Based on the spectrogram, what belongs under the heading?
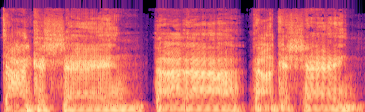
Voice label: positive vocalization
